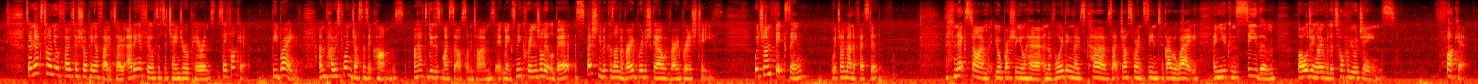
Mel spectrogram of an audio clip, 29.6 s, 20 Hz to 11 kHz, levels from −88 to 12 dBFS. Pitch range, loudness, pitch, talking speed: 160-220 Hz, -22 LUFS, 185 Hz, 180 wpm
